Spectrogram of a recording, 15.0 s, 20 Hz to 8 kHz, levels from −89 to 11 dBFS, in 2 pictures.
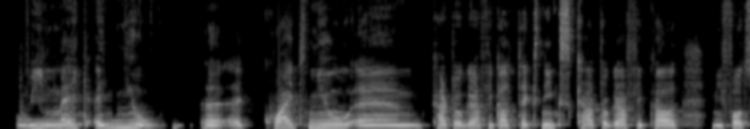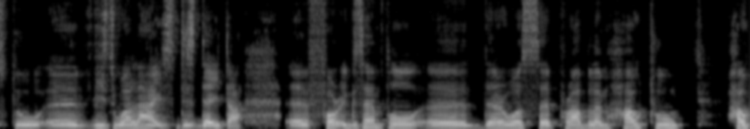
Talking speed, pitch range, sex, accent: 115 wpm, 150-210 Hz, male, Polish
